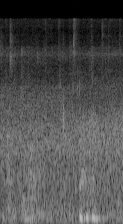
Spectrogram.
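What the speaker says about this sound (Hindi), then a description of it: "बहुत तेज़ बारिश हो रही है" Heavy rain pours down steadily during a storm after strong winds, a dense even hiss with a few brief closer thuds near the end and no voices.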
